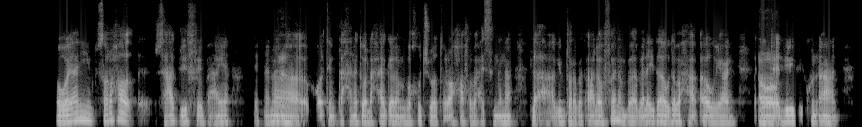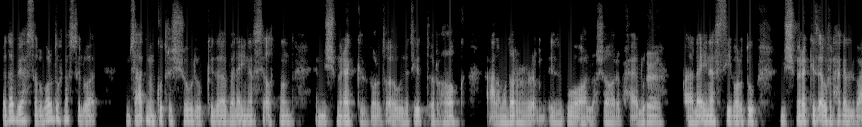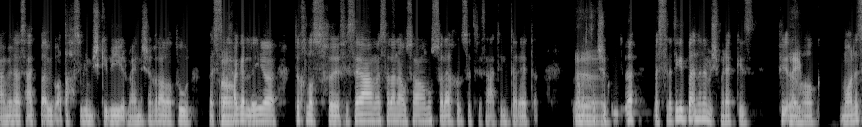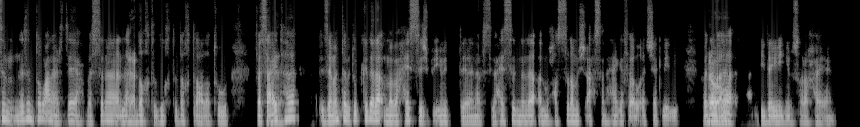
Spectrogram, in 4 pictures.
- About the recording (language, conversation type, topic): Arabic, advice, إزاي أرتّب أولوياتي بحيث آخد راحتي من غير ما أحس بالذنب؟
- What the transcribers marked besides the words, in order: none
